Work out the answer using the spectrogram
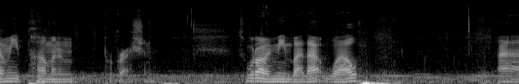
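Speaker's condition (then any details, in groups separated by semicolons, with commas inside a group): No condition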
